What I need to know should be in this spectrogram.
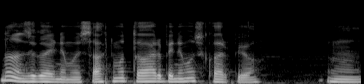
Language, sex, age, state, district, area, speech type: Kashmiri, male, 18-30, Jammu and Kashmir, Kupwara, rural, spontaneous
